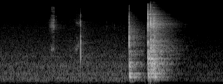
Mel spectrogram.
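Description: Scissors trim yarn ends on a crochet project: a few light snips, then two sharper, louder close-up cuts near the end, in a quiet room.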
